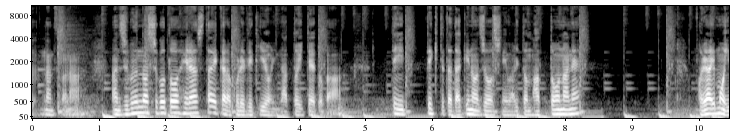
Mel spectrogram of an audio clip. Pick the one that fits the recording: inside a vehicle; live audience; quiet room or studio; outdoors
inside a vehicle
